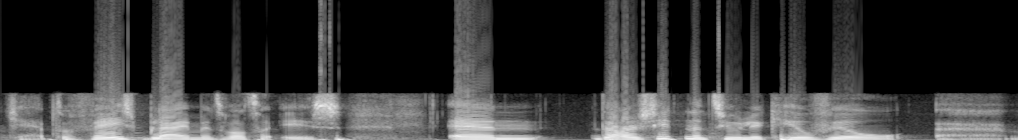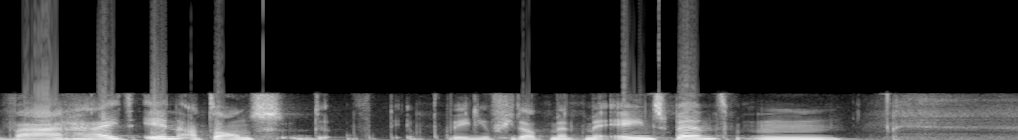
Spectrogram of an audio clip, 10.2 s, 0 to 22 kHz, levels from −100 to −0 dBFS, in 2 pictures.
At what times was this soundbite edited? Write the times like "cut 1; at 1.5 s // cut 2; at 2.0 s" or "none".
cut 1; at 8.7 s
